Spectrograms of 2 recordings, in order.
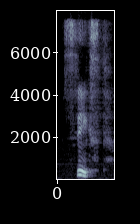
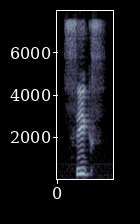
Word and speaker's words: sixth: So, fourth, fifth, fifth, sixth, sixth. Sí, puede. Pronuncie la X y después la TH.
